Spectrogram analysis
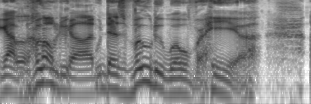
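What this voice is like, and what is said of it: Put-on Bayou Louisiana accent. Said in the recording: “Pitch perfect Bayou Louisiana accent.”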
